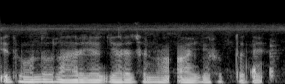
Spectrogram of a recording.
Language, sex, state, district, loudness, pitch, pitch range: Kannada, male, Karnataka, Koppal, -18 LUFS, 100 Hz, 100-110 Hz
